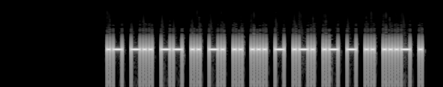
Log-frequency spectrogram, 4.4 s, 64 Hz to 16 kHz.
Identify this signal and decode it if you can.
Morse code, heard as a keyed tone, about 40 wpm, 700 Hz. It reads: ADMINISTRATIVE
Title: Top 1501-1750 Words 40wpm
